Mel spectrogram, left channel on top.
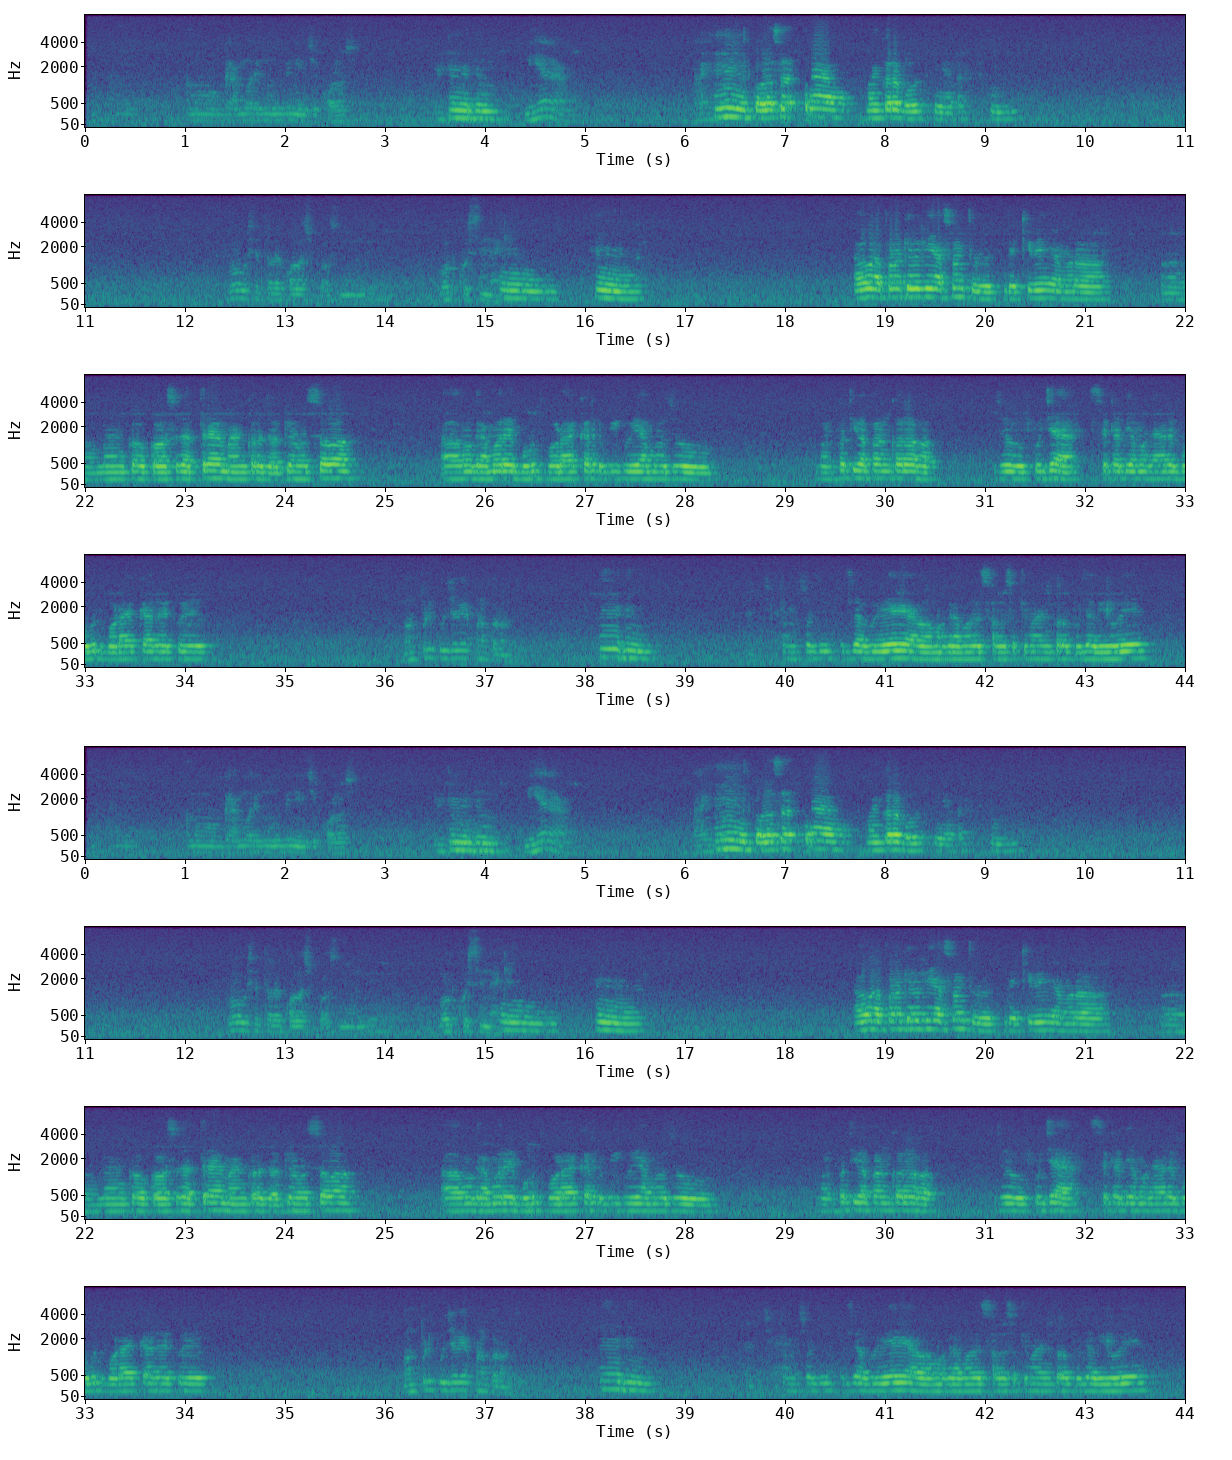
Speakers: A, on the right; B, on the left.
A: ମାନେ ଆମ ଗ୍ରାମରେ ମୁଁ ବି ନେଇଚି। କଳସ କିନ୍ତୁ
B: ହୁଁ ହୁଁ
A: ନିଆରା। ମାଙ୍କର
B: ହୁଁ
A: ପ୍ରଭୁ
B: କଳସ ଯାତ୍ରା
A: ବହୁ ନିଆରା।
B: ମାଙ୍କର ବହୁତ ନିଆଁରା ହୁଁ।
A: ବହୁତ ସେତେବେଳେ କଳସ ଫଳସ ନିଅନ୍ତି। ବହୁତ ଖୁସି ଲାଗେ
B: ହୁଁ ହୁଁ। ଆଉ ଆପଣ କେବେ ବି ଆସନ୍ତୁ ଦେଖିବେ ଆମର। ଓ ମାଆଙ୍କ କଳସ ଯାତ୍ରା ମାଆଙ୍କର ଯଜ୍ଞ ଉତ୍ସବ। ଆଉ ଆମ ଗ୍ରାମରେ
A: ହୁଁ।
B: ବୋହୁତ ବଡ ଆକାରରେ ବି ହୁଏ ଆମର ଯୋଉ ଗଣପତି ବାପାଙ୍କର ଯୋଉ ପୂଜା ସେଟା ବି ଆମ ଗାଁ ରେ ବୋହୁତ ବଡ଼ ଆକାରରେ ହୁଏ।
A: ଆଛା କନପ୍ଟି ପୂଜା ବି ଆପଣ କରନ୍ତି।
B: ହୁଁ ହୁଁ
A: ଆଚ୍ଛା
B: କଣ
A: ଆଚ୍ଛା।
B: କୋଉଚି। ପୂଜା ହୁଏ ଆଉ ଆମ ଗ୍ରାମରେ ସରସ୍ଵତୀ ମାଙ୍କର ପୂଜା ବି ହୁଏ।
